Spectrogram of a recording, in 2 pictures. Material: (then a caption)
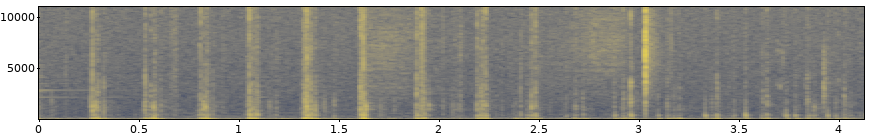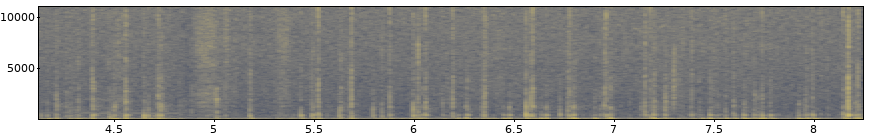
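Composite leather. A full-size Spalding composite leather basketball, hollow and inflated, is held close and tapped and scratched with the fingertips. Quick, deep, hollow thumps with almost no ring come first, then settle into a softer, rapid, uneven patter with faint scratching. Nearly all the sound sits in a low, throbbing rumble.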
